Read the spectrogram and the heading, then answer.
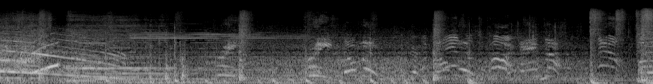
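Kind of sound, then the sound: vehicle, police car sirens approaching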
